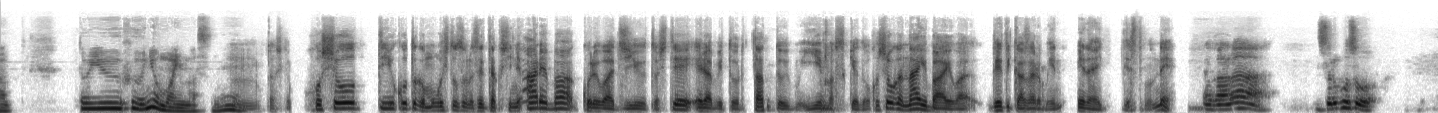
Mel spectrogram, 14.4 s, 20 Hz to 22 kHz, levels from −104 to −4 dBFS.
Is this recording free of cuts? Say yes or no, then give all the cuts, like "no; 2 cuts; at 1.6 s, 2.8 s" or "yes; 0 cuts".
no; 2 cuts; at 2.9 s, 11.9 s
